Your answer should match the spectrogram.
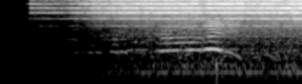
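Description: Live sound from the racetrack's starting gate fading in, carrying a steady high-pitched electrical whine. A short distant call that rises and falls comes about midway.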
